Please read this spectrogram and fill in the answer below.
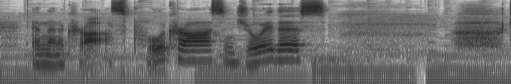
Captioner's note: exhales; inhales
